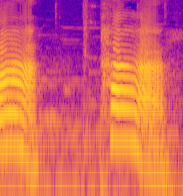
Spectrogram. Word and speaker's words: ถ้า: ที่ 8 คำ ที่ 8 จะ ประกอบ ไป ด้วย พอ อาญา บวก เสียง วรรณยุกต์ ที่ 4 เสียง วรรณยุกต์ ที่ 4 คือ เสียง ไมค์ โทร นั่น เอง ค่ะ คำ นี้ จะ อ่าน ว่า ถ้า ถ้า ถ้า นัก เรียน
